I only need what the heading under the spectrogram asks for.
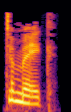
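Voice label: "to make", British English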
